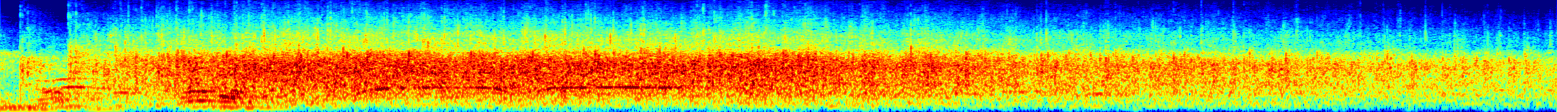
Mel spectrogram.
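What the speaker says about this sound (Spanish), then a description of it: "no tienen el aplauso que merecen. Las intérpretes de lengua de signos" A conference audience applauds the sign language interpreters, a loud sustained wave of clapping that swells within a second and slowly tapers, with a voice briefly heard at the start.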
